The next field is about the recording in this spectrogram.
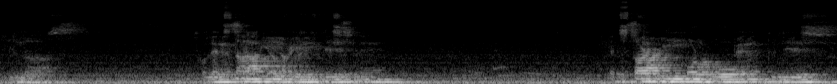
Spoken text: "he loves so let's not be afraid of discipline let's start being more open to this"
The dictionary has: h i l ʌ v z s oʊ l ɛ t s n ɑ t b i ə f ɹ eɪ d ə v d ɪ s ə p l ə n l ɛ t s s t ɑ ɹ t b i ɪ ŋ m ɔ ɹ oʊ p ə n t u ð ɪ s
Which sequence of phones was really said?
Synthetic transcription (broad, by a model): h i l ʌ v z s oʊ l ɛ t s n ɑ t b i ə ɹ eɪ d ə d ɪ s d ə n l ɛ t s s t ɑ ɹ t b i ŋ m ɔ ɹ oʊ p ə n t u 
